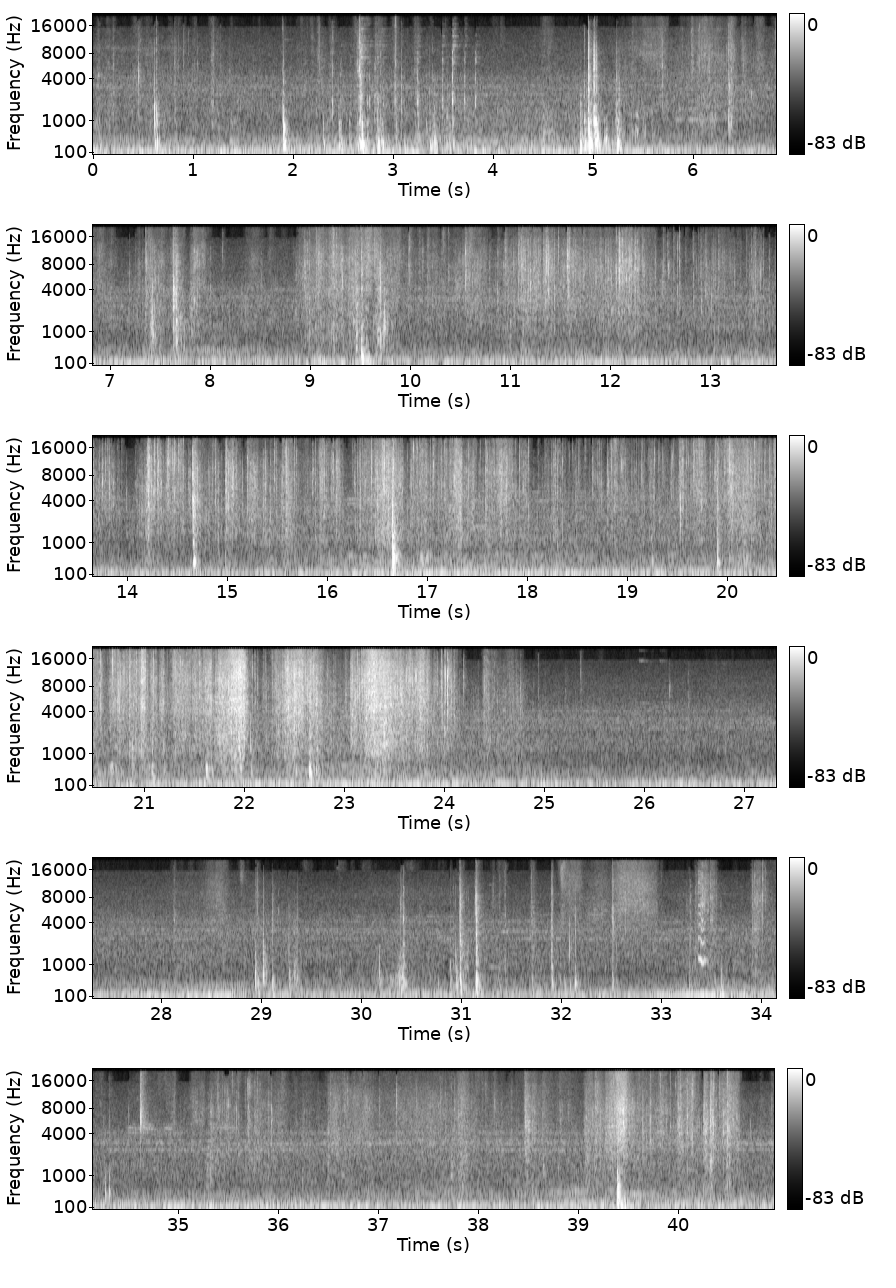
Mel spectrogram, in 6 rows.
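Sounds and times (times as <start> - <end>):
plastic packaging crinkling: 5.6 - 25.0, 35.1 - 40.9.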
